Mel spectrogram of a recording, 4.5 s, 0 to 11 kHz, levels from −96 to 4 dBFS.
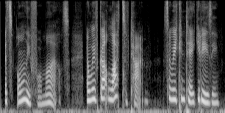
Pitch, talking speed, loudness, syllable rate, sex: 245 Hz, 215 wpm, -18 LUFS, 5.5 syllables/s, female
